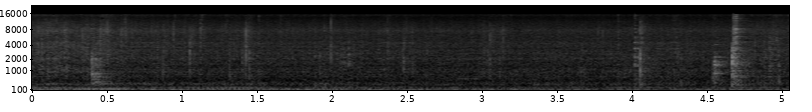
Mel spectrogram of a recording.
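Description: Besan uttapam frying in butter on a tawa: a steady sizzle with a few sharp ticks and pops, the loudest two close together near the end.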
